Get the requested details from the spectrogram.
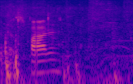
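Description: A blade swings and slashes with a sharp whoosh.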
